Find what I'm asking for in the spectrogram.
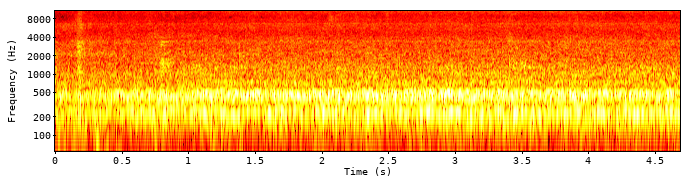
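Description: A honey bee swarm buzzes around a tree in a steady, dense hum from many insects, continuous and fairly close, with no voices.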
